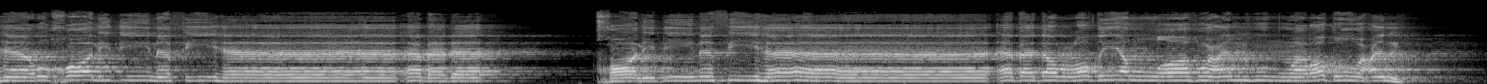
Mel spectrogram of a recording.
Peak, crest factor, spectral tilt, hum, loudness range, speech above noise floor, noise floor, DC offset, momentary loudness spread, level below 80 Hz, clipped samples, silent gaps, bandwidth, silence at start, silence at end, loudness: -2 dBFS; 14 dB; -4 dB/octave; none; 2 LU; 30 dB; -46 dBFS; under 0.1%; 7 LU; -56 dBFS; under 0.1%; none; 13.5 kHz; 0 s; 0.25 s; -15 LUFS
